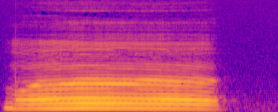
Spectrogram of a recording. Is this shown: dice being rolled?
no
